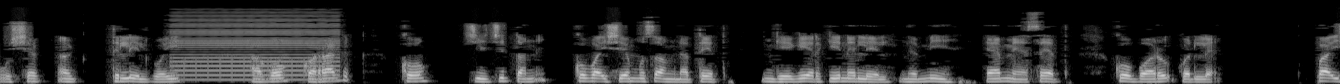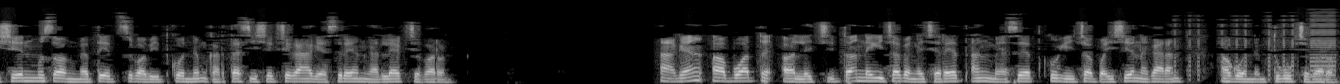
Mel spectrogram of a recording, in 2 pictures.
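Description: Across the whole speech clip there is heavy transform-codec damage, likely WMA compression at a low rate, around 24 kbps: ringing, washy quantisation noise smeared over tens of milliseconds, and hiss that swells with the speech. A spectrogram shows a hard ceiling at 15.3 kHz and patchy, dropped-out weak components.

From 1.70 to 3.40 s, GSM phone buzz appears. A nearby 2G phone in a call transmits in bursts 216.7 times a second, and the audio circuit rectifies them into a hard, raspy buzz about 6 dB below the speech. The spectrogram shows evenly stacked harmonic lines of 216.7 Hz, and the waveform shows a regular pulse train.

From 25.14 to 26.34 s, GSM signalling bursts sound as a galloping dit-dit-dit of short 216.7 Hz buzzes, roughly 5 dB below the speech. These come from the phone sending brief groups of radio bursts. On a spectrogram they appear as separate blocks of harmonic lines, and the waveform shows clusters of pulses.

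From 26.50 to 26.76 s, the continuous GSM phone buzz returns at about 6 dB below the speech, with the same raspy 216.7 Hz harmonic comb.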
